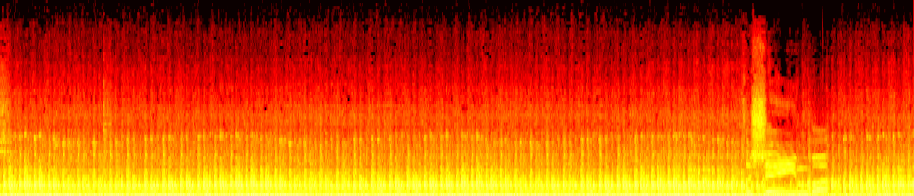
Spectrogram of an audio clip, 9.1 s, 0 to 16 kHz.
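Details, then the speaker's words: Old Detroit Diesel 6-71 two-stroke, last run before removal: rough, lumpy idle with a steady skip and heavy shaking; one cylinder not firing, raw fuel dumped out the exhaust. "all that raw fuel getting dumped out of the exhaust from that cylinder that's not firing"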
